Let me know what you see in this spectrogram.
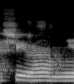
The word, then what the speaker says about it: Sriram: Now, Aasha has a cool surname that I can't pronounce, so I'm going to guess Sriram. Is that how I say it? – Yeah, Sriram, yeah. – Close enough, yeah.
